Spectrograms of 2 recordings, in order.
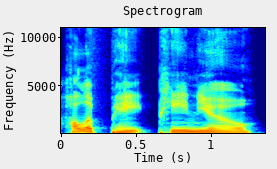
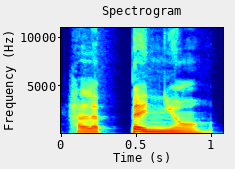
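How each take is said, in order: First: It is said with an English pronunciation. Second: It is said with a Spanish pronunciation. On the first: The speaker calls it wrong. "just butchering a Spanish word like" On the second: The speaker calls it right. "I really try to pronounce things right"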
